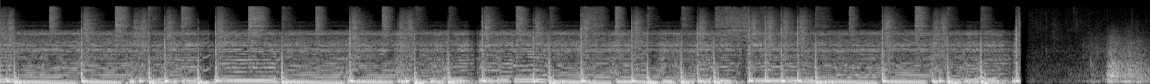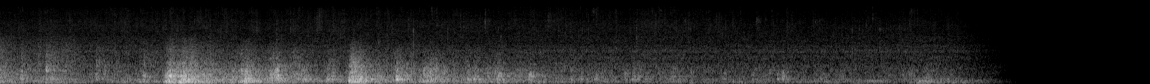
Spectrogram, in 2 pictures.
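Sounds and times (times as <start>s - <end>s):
steady rain: 0.0s - 4.2s, 10.2s - 21.7s
thunder rolling: 10.7s - 19.5s.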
